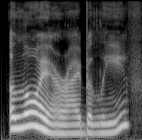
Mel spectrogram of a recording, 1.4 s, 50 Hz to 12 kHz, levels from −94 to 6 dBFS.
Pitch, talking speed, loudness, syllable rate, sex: 215 Hz, 170 wpm, -17 LUFS, 5.6 syllables/s, female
